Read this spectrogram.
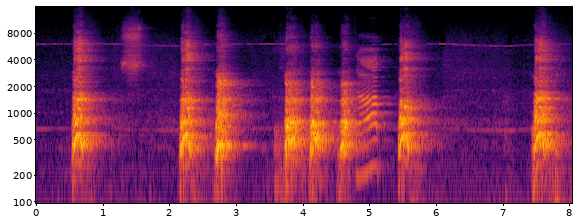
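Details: Two adopted dogs barking indoors at a vacuum cleaner: about eight sharp, loud barks, some in quick pairs and others spaced a second or two apart, while the owner reassures them and tells them to stop.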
